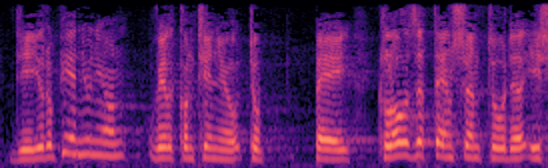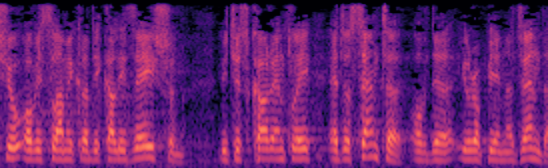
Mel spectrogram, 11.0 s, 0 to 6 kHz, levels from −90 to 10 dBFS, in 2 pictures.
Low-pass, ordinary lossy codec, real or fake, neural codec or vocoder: 5.4 kHz; none; real; none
